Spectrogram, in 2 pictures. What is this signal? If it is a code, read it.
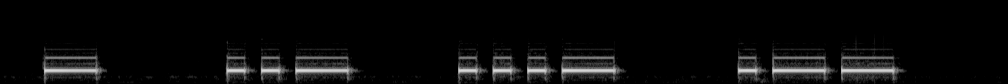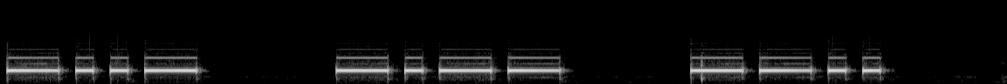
Morse code, heard as a keyed tone, about 7 wpm, 650 Hz. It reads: T U V W X Y Z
